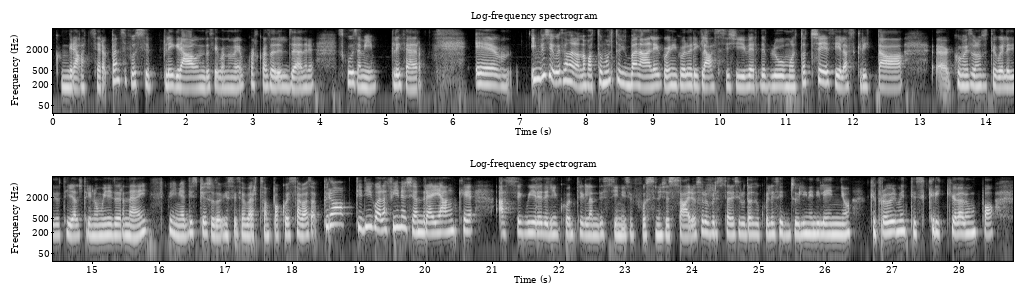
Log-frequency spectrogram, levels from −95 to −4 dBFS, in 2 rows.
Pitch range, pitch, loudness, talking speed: 175-205 Hz, 185 Hz, -20 LUFS, 175 wpm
